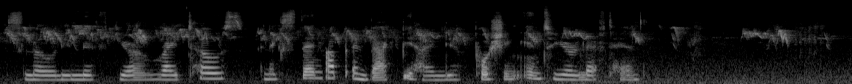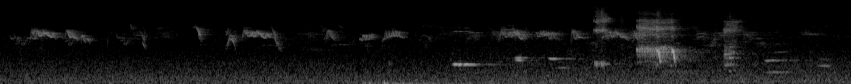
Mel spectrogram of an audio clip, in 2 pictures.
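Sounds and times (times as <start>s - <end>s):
songbirds chirping: 0.0s - 17.0s
whistled bird notes: 12.2s - 17.0s.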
